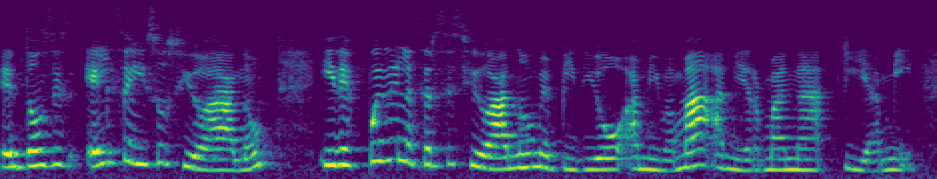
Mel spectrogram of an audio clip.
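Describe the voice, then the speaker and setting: Lively intonation marks this woman's fairly high voice as she speaks at a fairly quick pace over noticeable background noise. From Peru. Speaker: vlogger. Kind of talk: personal storytelling vlog.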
